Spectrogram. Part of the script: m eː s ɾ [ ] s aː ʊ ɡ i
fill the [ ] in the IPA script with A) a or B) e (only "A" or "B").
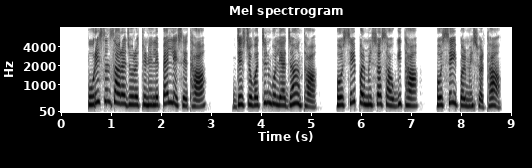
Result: A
